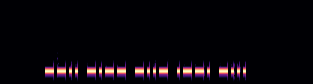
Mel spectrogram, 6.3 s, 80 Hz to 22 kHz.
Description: Morse code, heard as a keyed tone, about 21 wpm, 700 Hz. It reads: ZYXPB
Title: Code Groups - 5 Letter:Numbers - 20wpm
